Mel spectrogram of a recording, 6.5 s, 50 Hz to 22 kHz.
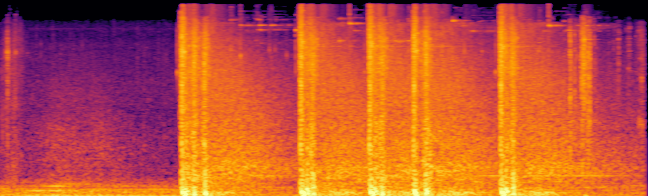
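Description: Gunfire from a weapon in the shooter video game Titanfall 2: quiet lead-in, then six sharp, loud single shots spaced about a second apart, each with a short crack and brief decay.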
